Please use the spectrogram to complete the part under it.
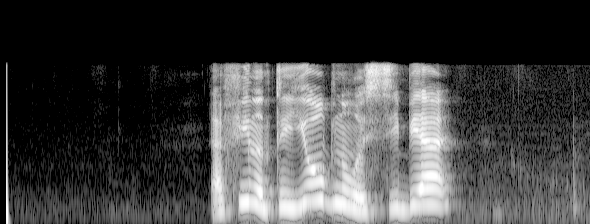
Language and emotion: Russian, angry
